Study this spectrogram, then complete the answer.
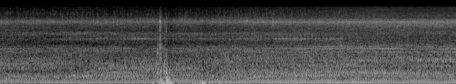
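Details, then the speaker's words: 1997 Subaru Impreza Outback Sport with reported overheating (possible head gasket), started after cleaning spark plug terminals: steady, even low hum with no knocks, ticks or misses; normal idle. "Oh yeah, that sounds good. Nothing wrong with the sound."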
